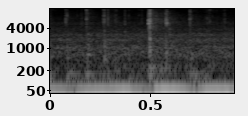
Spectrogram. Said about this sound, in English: I'm typing weirdly here because the keyboard is super far away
